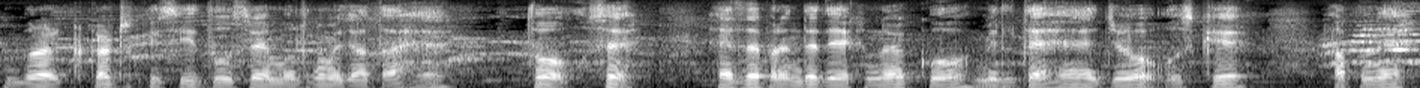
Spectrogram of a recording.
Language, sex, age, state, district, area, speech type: Urdu, male, 60+, Uttar Pradesh, Muzaffarnagar, urban, spontaneous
